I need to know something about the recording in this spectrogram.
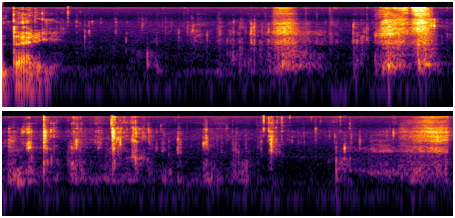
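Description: A man chews bread noisily close by.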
